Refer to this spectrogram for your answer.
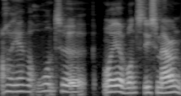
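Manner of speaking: soft, nervous, stumbling and halting tone. Demonstrating the wrong way to ask someone, in a nervous tone. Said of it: "not in that nervous tone".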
